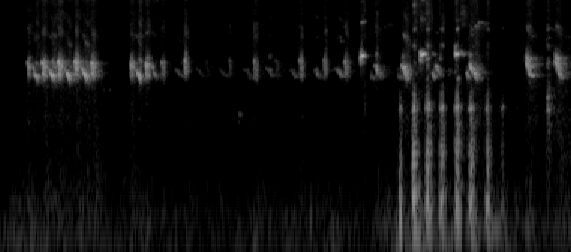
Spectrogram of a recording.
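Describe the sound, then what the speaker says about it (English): A bird chirps close to the microphone in repeated bursts of bright, rapid tweets, loud and near, broken by short pauses and mixed with low murmured sounds. "that bird sounds like he's sitting right at your microphone"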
